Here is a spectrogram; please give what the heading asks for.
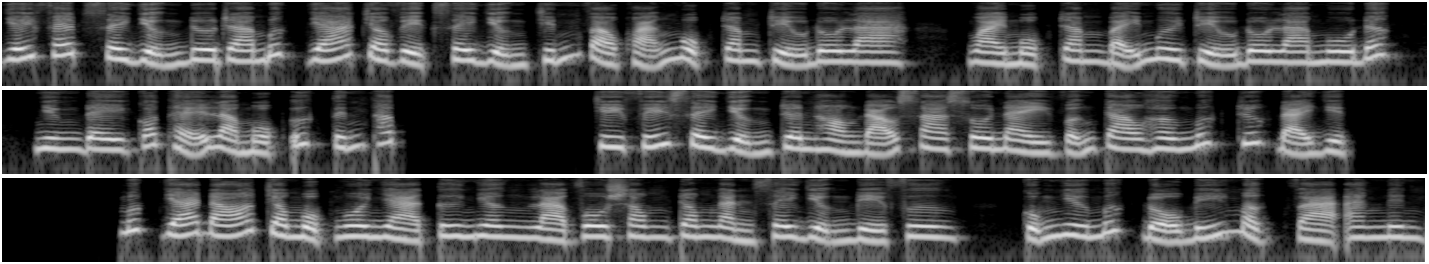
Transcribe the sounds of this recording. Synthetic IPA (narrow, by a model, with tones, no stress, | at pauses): zə˨˦jfɛ˦˥p̚sə˧jzɨ̰˧˨ŋɗɨ˧əzaː˧mɨ˦˥k̚zaː˨˦t͡ɕɔ˧vi˨˩ək̚sə˧jzɨ̰˧˨ŋt͡ɕï˨˦ŋ̟vaː˨˩wxwaː˧˩ŋmo˨˩t̚t͡ɕa˧mt͡ɕḭ˧˨əwɗo˧laː˧ | ŋwaː˨˩jmo˨˩t̚t͡ɕa˧mɓə˧˩jmɨ˧əjt͡ɕḭ˧˨əwɗo˧laː˧mu˧əɗə˦˥t̚ | ɲɨ˧ŋɗə˧jkɔ˨˦t̪ʰe˧˩laː˨˩mo˨˩t̚ʔɨ˦˥ək̚t̪ï˨˦ŋ̟t̪ʰə˦˥p̚ | t͡ɕi˧fi˨˦sə˧jzɨ̰˧˨ŋt͡ɕe˧nɦɔː˨˩ŋɗa̰ː˧˩wsaː˧so˧jna˨˩jvə̰˧˥nkaː˧wɦəː˧nmɨ˦˥k̚t͡ɕɨ˦˥k̚ɗa̰ː˧˨jzi˨˩t̚ | mɨ˦˥k̚zaː˨˦ɗɔ˨˦t͡ɕɔ˧mo˨˩t̚ŋo˧jɲaː˨˩t̪ɨ˧ɲə˧nlaː˨˩vo˧sə˧wŋ͡mt͡ɕɔ˧wŋ͡mŋa˨˩jŋ̟sə˧jzɨ̰˧˨ŋɗḭ˧˨əfɨ˧əŋ | kʊ̰˧˥ŋ͡mɲɨ˧mɨ˦˥k̚ɗo̰˧˨ɓi˨˦mə˨˩t̚v̥aː˨˩ʔaː˧nːï˧ŋ̟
